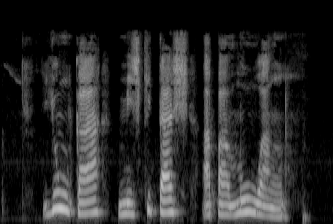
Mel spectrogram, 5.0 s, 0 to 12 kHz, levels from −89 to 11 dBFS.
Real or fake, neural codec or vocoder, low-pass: real; none; 7.2 kHz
